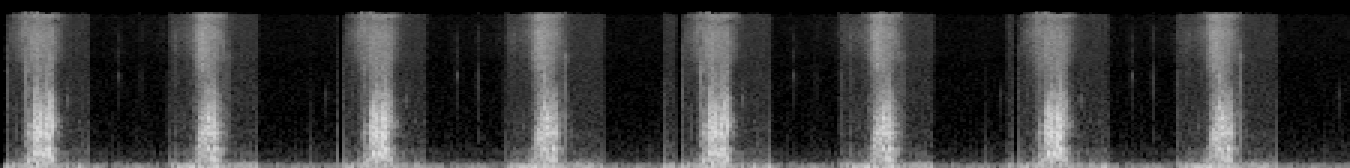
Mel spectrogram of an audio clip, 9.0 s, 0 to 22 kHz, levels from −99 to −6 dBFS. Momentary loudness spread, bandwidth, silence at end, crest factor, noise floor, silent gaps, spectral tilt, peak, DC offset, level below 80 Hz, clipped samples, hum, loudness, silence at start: 13 LU; 17 kHz; 0.55 s; 24 dB; -55 dBFS; none; -4 dB/octave; -2 dBFS; under 0.1%; -40 dBFS; under 0.1%; none; -23 LUFS; 0.05 s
